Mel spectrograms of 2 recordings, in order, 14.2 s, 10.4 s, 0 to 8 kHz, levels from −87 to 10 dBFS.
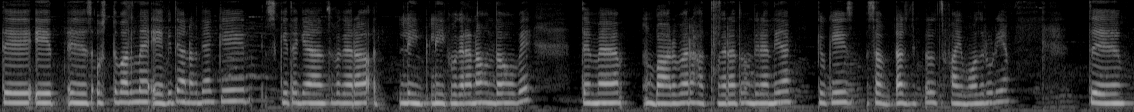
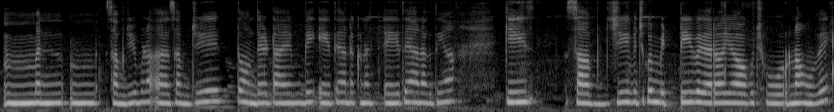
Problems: continuous background conversations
